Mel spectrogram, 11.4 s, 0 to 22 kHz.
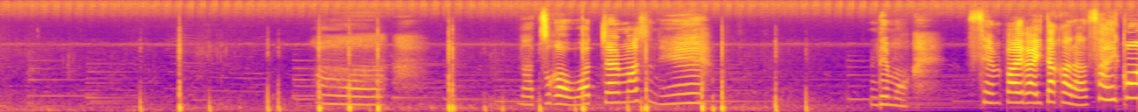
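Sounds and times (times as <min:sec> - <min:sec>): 
firework booms: 0:00.0 - 0:08.6
low steady rumble: 0:00.0 - 0:08.8
speech: 0:05.2 - 0:07.1, 0:08.7 - 0:11.3.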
